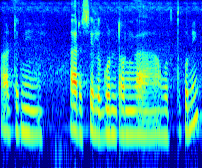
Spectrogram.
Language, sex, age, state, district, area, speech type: Telugu, female, 60+, Andhra Pradesh, Eluru, rural, spontaneous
